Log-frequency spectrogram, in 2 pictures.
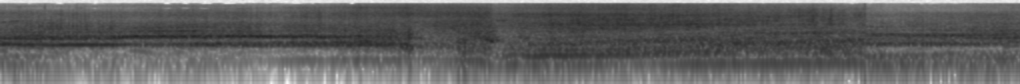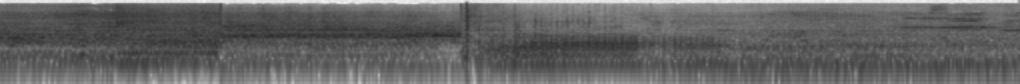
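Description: Cars driven hard on a race circuit: engines revving, rising and falling in pitch, with tyres squealing through the corners.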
